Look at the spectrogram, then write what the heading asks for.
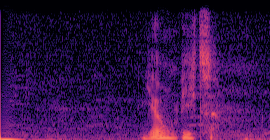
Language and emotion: Russian, sad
